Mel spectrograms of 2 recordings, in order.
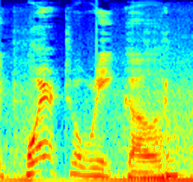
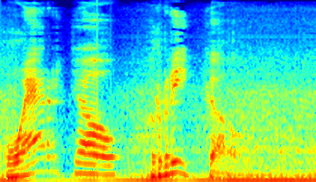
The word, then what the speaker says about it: Puerto Rico: it's actually Puerto Rico actually I should say it right Puerto Rico Puerto Rico yeah you can tell I I don't pronounce Spanish as well as everybody else I'm sorry I don't do the rolling RS the way they should be but live in if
